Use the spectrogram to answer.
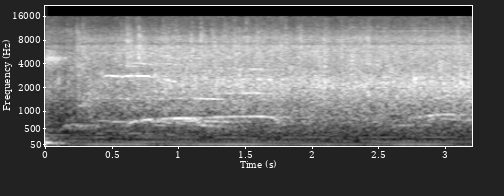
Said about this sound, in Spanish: Dale, dale un aplauso al Señor. Se escucha en toda Guatemala este aplauso para la gloria de Jehová, el Señor. Se escucha, se escucha.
